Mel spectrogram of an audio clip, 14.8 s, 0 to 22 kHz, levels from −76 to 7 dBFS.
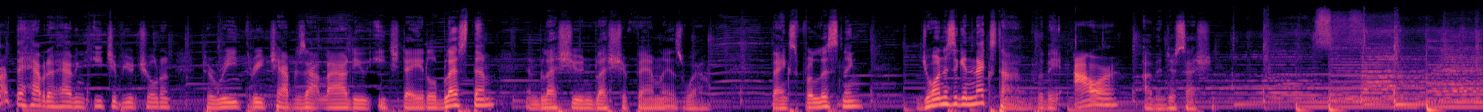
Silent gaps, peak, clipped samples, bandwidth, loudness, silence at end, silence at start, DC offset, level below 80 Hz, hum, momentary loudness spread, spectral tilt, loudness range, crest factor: none; -2 dBFS; under 0.1%; 17 kHz; -22 LUFS; 0 s; 0 s; under 0.1%; -36 dBFS; none; 13 LU; -4.5 dB/octave; 5 LU; 20 dB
